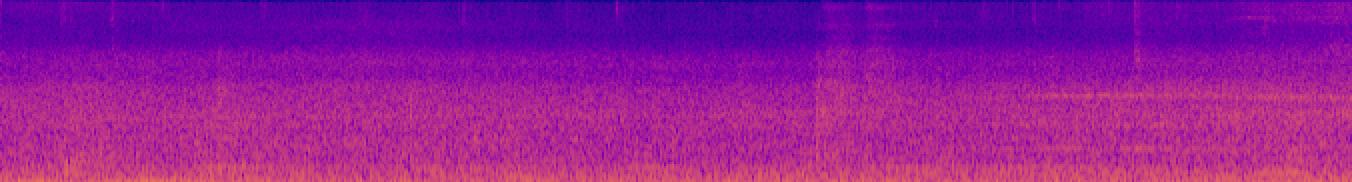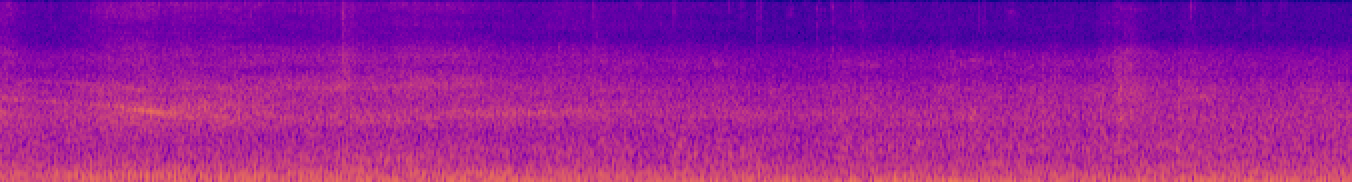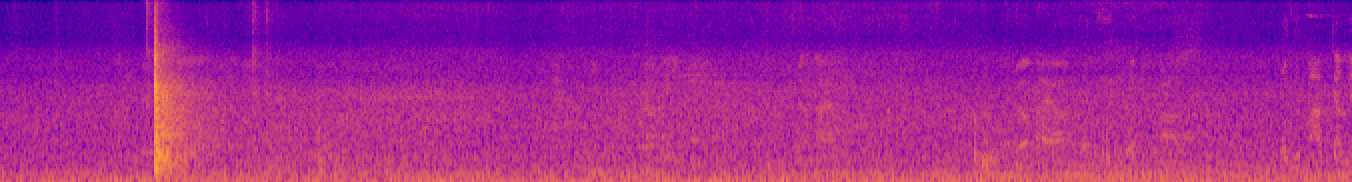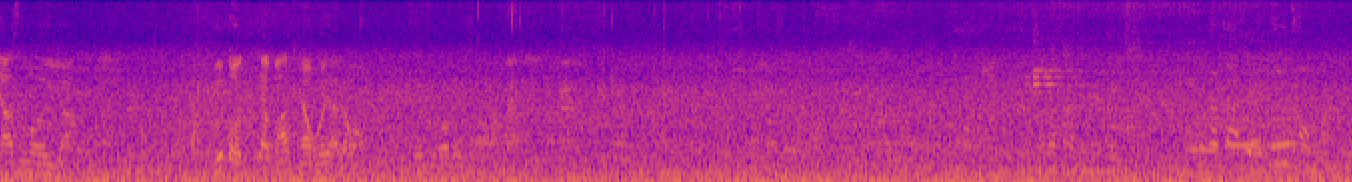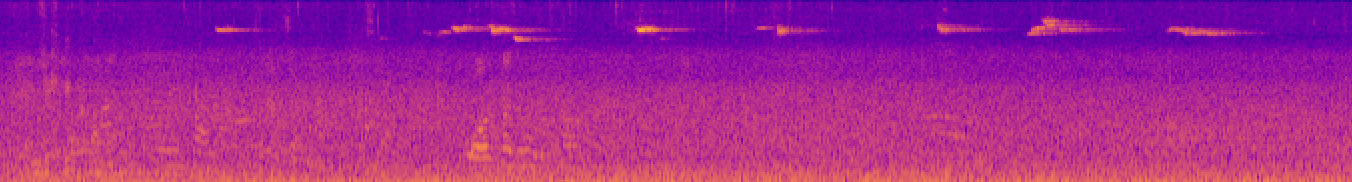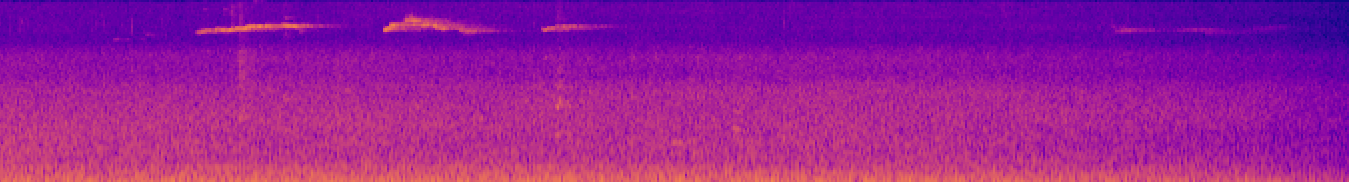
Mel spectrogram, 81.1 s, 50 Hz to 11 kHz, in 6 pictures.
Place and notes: Songshan Dist., Taipei City - soundwalk
walking in the street, The crowd, Discharge, Traffic Noise, Binaural recordings, Sony PCM D50 + Soundman OKM II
